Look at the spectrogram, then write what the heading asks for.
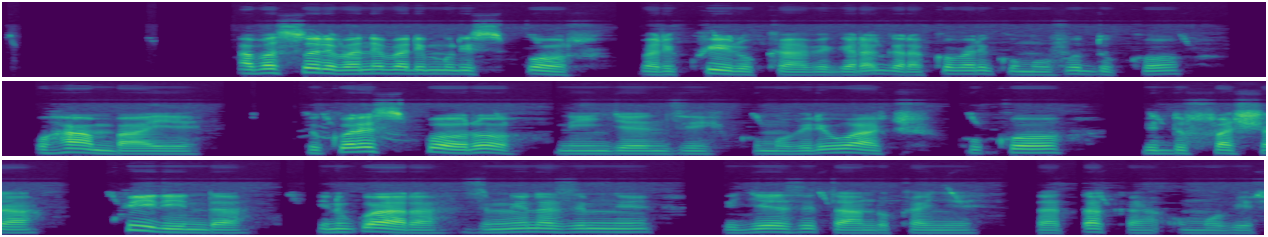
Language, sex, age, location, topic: Kinyarwanda, male, 18-24, Huye, health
